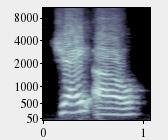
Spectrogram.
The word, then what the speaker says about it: Jophiel: It's Jophiel. Some people spell it Joffiel.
